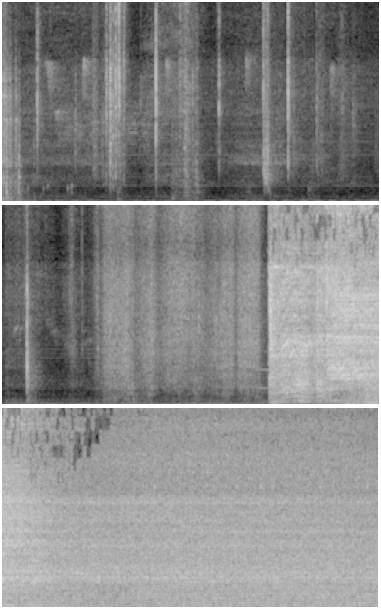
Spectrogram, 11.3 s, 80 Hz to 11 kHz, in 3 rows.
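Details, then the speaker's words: 1999 Jeep Cherokee XJ after power steering pump and high-pressure line replacement, during bleeding: quiet clicks, engine cranks and settles to steady idle, no pump groan or whine; most air out, steering normal. "all right I think everything sounds good with it I have most of the air out of it I'm gonna call it good on the bleeding but we are going to baste it one more time"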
